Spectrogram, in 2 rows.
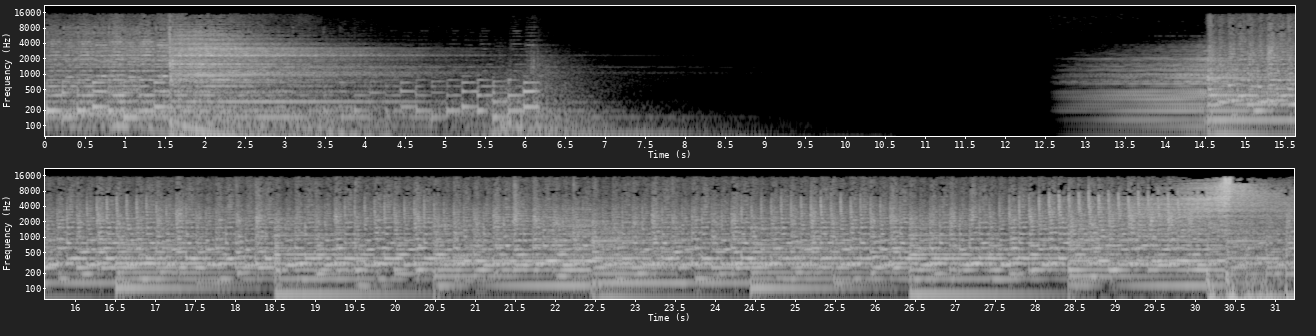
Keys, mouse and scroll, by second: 1.1-2.5 drag, 2.9 click, 4.0-6.1 drag, 6.1-6.5 middle drag, 6.5-7.0 drag, 7.4 click, 7.9 n, 8.2 a, 8.3 ctrl+s, 9.5-10.5 drag, 9.7 s, 13.6-15.0 typing, 17.0 Tab, 17.2 Tab, 17.5-19.8 typing, 21.2 g, 23.2 KP_5, 24.2 s, 24.8 Tab, 25.0 Tab, 25.2 Tab, 25.6 shift+s, 26.1 Tab, 26.2 shift+a, 30.9 n, 31.1 n.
